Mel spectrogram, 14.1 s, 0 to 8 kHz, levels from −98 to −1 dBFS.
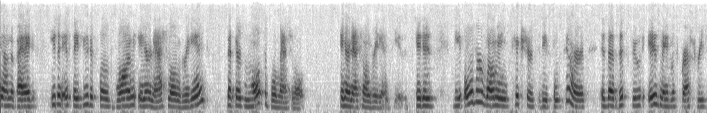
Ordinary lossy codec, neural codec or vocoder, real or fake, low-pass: Opus, 16 kbps; codec, 16 kHz, 2 kbps, FreqCodec, smaller model; fake; 7.2 kHz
